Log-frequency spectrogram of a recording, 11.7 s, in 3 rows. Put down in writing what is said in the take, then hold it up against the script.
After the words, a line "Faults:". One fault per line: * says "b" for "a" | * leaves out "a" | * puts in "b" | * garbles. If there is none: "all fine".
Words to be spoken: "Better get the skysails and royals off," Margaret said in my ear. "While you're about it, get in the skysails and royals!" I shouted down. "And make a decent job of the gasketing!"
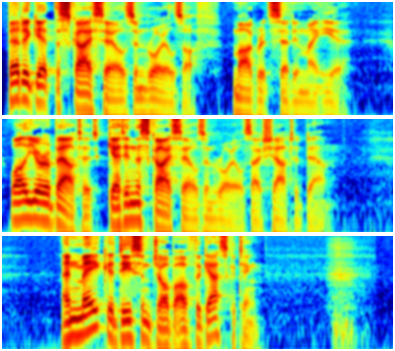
"Better get the skysails and royals off," Margaret said in my ear. "While you're about it, get in the skysails and royals!" I shouted down. "And make a decent job of the gasketing!"
Faults:
all fine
